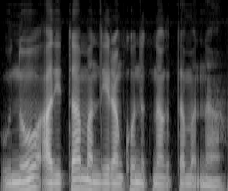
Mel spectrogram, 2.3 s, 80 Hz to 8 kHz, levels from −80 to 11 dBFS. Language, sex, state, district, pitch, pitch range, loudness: Garo, male, Meghalaya, South Garo Hills, 110 Hz, 105-120 Hz, -20 LUFS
